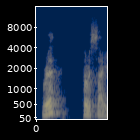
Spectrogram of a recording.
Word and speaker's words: erythrocyte: Okay, so rith. Like good. So rith. Yeah. When you end, yeah. So erythrocyte. Okay, and then you add to it.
